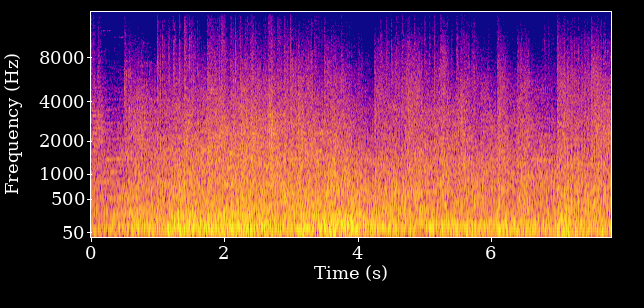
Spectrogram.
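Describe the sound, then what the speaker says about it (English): Battle sounds from Company of Heroes 2 during a fragmentation grenade explosion: a dense, loud, continuous wash of bursts and gunfire-like blasts that runs steadily throughout. "Good fragmentation grenade there."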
